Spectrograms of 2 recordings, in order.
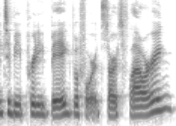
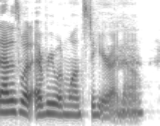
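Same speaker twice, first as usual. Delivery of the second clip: ordinary talk, nothing marked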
